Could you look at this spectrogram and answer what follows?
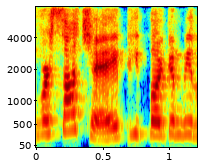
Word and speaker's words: Versace: Versace she just did a thing too. And she was like, they were like, what is your pet peeve? And she goes, everyone says Versace.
